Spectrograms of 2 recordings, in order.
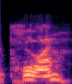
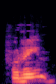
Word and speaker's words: Purim: Now in America, some people say Purim. They put an O instead of a U there and pronounce the I like a short I. But in Israel, it's Purim.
